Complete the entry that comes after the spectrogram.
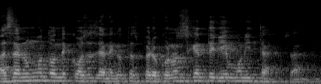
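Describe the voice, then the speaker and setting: A man with a Mexican accent and fairly high pitch, very fast pace, audible room echo, and noticeable background noise. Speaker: notary. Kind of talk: casual chat.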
